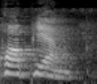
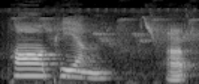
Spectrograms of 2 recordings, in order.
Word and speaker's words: Po Piang: Not Po Piang. Po Piang.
